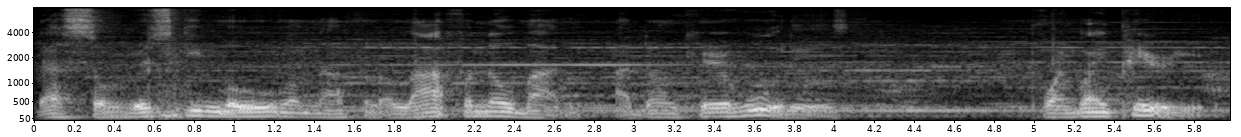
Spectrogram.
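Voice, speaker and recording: A man's voice: lowish voice, lively intonation, normal speed, vocal fry, over music. A man talking straight to camera in a rambling, insistent monologue, repeating himself for emphasis. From United States. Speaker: vlogger.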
